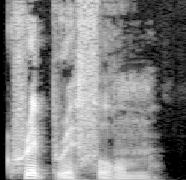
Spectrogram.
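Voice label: "cribriform", British English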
